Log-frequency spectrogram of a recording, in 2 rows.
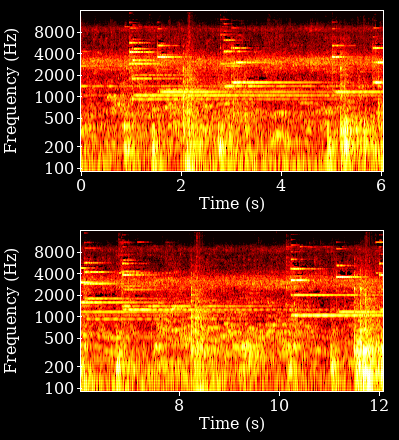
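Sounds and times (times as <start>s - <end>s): ringing bell-like metal tones: 0.0s - 12.0s.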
